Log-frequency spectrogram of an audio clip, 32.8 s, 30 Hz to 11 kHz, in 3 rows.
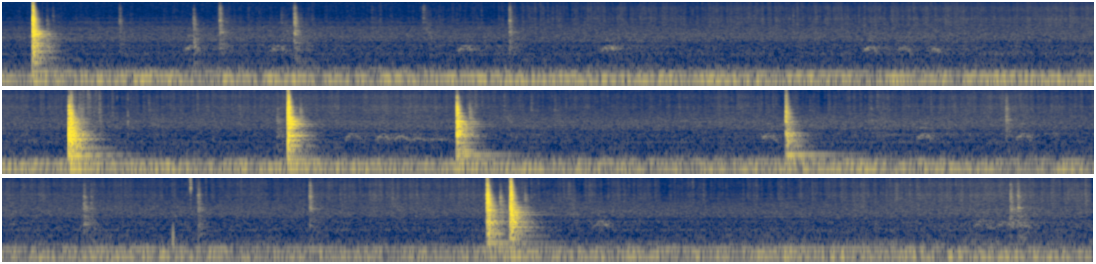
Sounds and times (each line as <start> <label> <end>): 0.4 Melting water drops on windowsill 32.7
